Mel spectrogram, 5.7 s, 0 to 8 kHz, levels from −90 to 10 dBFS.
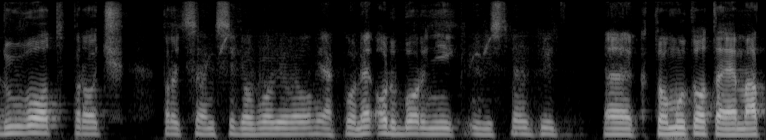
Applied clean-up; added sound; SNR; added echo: neural mask model DeepFilterNet 3.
